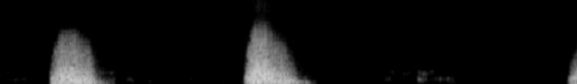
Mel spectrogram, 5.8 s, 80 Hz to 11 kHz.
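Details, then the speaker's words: Stethoscope demonstration in a paediatrics lecture on acute bronchiolitis and bronchial asthma: rough, coarse breath sounds at about 30 per minute from narrowed, secretion-filled airways; rhonchi. "এই যে বাঁশির মতো শব্দ, wheezing. এই যে রংকাই যখন stethoscope দিয়ে শুনবো।"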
